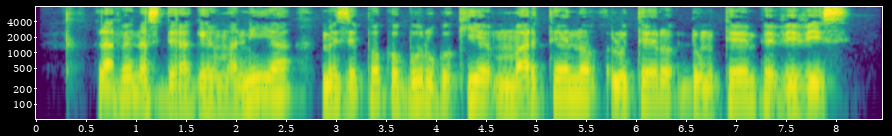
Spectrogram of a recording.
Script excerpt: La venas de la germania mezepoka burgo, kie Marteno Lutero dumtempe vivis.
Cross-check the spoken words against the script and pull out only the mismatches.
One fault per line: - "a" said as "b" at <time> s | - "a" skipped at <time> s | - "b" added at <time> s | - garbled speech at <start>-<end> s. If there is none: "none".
none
